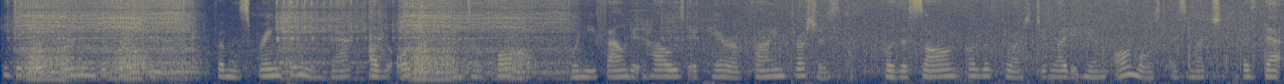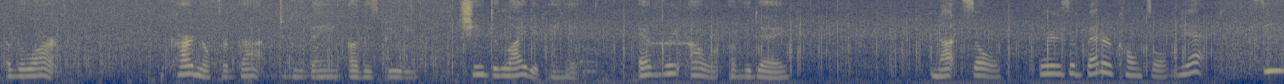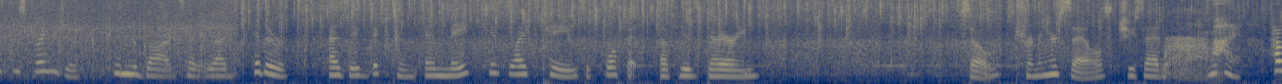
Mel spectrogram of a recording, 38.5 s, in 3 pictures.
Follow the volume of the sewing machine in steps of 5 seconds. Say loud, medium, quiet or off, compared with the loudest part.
loud, medium, quiet, quiet, off, off, off, off.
